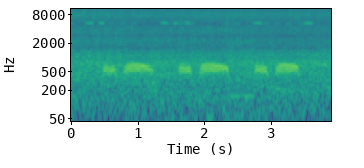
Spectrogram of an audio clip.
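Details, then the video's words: Spotted dove, a decoy facing a wild bird: three clean pairs of low coos, each a clipped note then a longer rolling one, with faint high twitters of another bird in the distance. "Mồi Cụt Đuôi DNa Quyết chiến Bổi Đồng Sấm - 1 con bổi Chất lượng."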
